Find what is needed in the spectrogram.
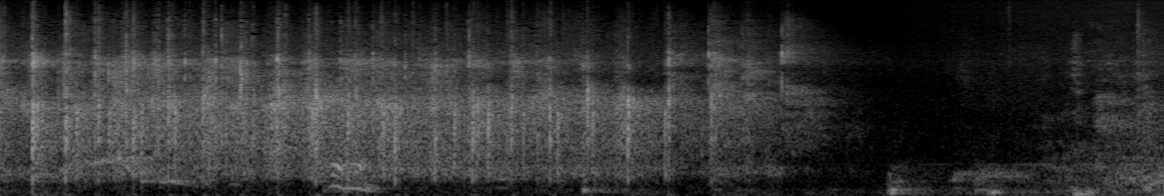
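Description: Congregation applauding, a dense patter of hand claps that fades away about six seconds in. A short low thump follows near the end.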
